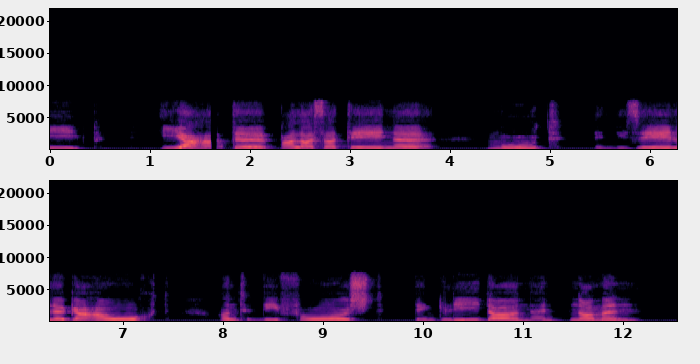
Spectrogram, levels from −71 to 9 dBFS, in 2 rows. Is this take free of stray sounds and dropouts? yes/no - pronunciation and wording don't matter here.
no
